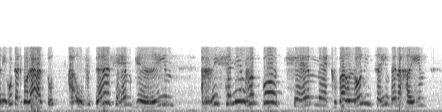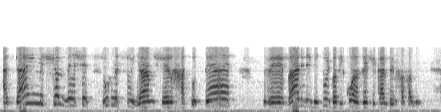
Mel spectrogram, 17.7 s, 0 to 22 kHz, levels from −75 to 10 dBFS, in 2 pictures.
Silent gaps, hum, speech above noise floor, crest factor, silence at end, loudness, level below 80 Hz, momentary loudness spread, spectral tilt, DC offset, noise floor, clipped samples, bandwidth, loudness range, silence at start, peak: none; none; 23 dB; 12 dB; 0 s; -13 LUFS; -38 dBFS; 11 LU; -8.5 dB/octave; 0.3%; -35 dBFS; 0.2%; 4 kHz; 3 LU; 0 s; 0 dBFS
